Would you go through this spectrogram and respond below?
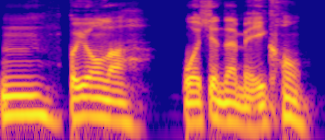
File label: loading, zh-hant; cookierun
